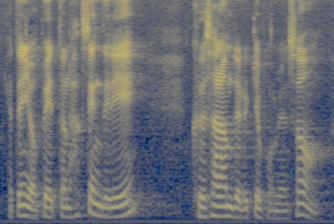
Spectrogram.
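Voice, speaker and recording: This male preacher addresses his congregation earnestly in a church sanctuary, dropping folksy jokes between stretches of teaching. He has a mid-range voice and talks fast.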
